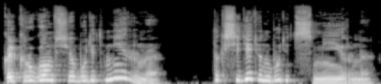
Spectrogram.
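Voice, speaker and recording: A man's voice: fairly high pitch, dark tone, pitched above the performer's own voice. A man voicing an old male wise stargazer in a verse fairy tale, speaking in a solemn, instructive way.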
